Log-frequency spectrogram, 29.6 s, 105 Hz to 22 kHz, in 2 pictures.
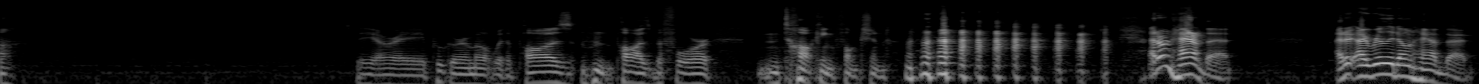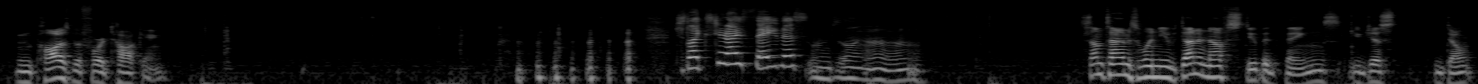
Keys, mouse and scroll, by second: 17.0 ctrl+Tab, 18.8 right click, 19.4 ctrl+Tab, 20.4 a, 22.2-22.8 scroll down 10, 24.6-28.2 shift+drag.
